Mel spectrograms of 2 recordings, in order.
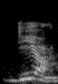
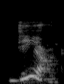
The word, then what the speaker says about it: Deun: so it was so it just really phonetically pronounced it as a french you know like dion so he said oh dion and he said oh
